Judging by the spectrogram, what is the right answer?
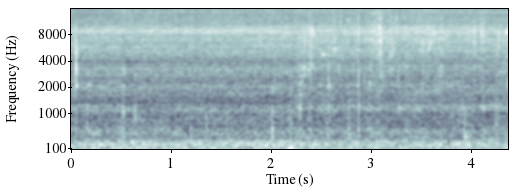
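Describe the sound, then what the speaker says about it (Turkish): Onion frying in oil with a steady sizzle and soft, continuous crackle, close up, with occasional faint clicks and one brief low knock. "Zeytinyağı, sıvı yağ hangisini tercih ederseniz soğanımı kavuruyorum."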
